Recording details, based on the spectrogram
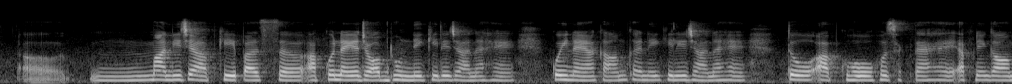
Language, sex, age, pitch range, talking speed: Hindi, female, 30-49, 205-255 Hz, 160 wpm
